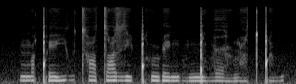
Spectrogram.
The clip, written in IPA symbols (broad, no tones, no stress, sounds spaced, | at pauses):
ŋ ɒ ǃʼ e j ṳ tʰ ɒ tˤ o z i ǃʰ u ɽ e ŋ o̤ ŋ͡ǃ ṳ ʕ o̤ ɭ o̤ tˤ ǃ ṳ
